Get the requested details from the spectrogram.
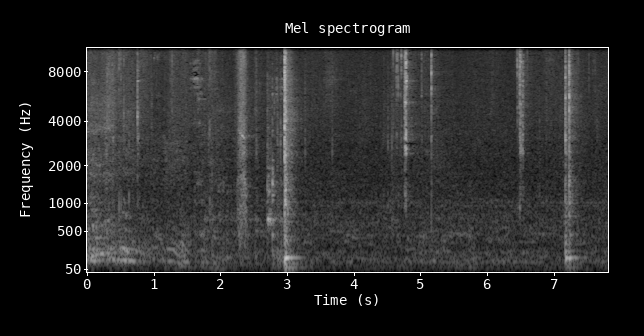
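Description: Adhesive tape is pressed on and peeled off to lift graphite residue, giving several short, crackly rips spaced a second or two apart, with quiet rustling and handling noises between them.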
